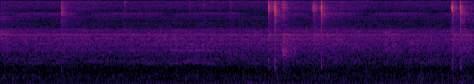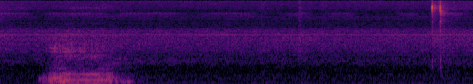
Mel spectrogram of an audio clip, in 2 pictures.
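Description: A few computer mouse clicks, then a short low hum from a voice, about a second long, around seven seconds in.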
